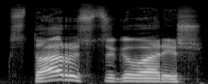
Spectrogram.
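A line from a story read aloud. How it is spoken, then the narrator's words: Drunken slurring voice. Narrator (Russian): пьяным голосом начал заплетать второй стражник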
